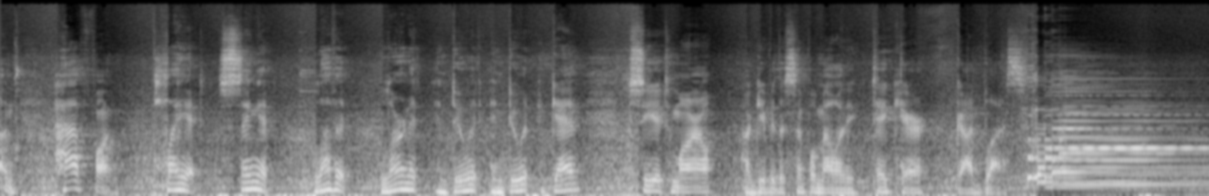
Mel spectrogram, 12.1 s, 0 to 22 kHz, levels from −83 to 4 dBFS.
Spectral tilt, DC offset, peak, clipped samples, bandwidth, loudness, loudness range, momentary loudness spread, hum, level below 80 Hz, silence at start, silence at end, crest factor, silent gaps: -5 dB/octave; under 0.1%; 0 dBFS; under 0.1%; over 20 kHz; -12 LUFS; 1 LU; 7 LU; none; -24 dBFS; 0 s; 0 s; 12 dB; none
